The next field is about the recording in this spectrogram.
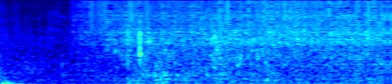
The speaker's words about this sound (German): Die Schüssel, die wir jetzt sauber ja, gemacht hab haben, packen wir voll mit Wasser. Mit kaltem Wasser, mit ne? Mit kaltem Wasser.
